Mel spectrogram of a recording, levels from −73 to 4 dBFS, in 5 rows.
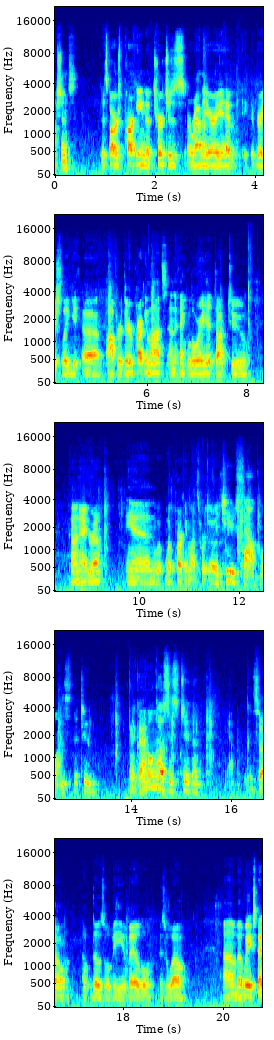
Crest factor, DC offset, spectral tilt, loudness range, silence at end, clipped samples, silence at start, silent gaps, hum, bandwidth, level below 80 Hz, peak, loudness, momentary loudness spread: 18 dB; under 0.1%; -4 dB/octave; 5 LU; 0 s; under 0.1%; 0 s; none; none; 19 kHz; -42 dBFS; -2 dBFS; -20 LUFS; 17 LU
